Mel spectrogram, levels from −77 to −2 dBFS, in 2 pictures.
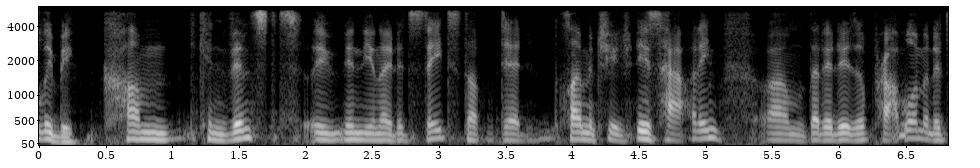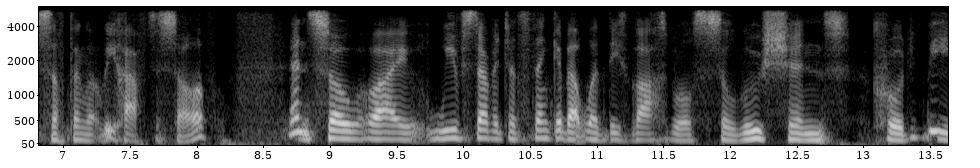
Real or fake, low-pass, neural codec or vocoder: fake; 5.4 kHz; codec, 16 kHz in and 24 kHz out, 0.4 kbps, LongCat-Audio-Codec, four codebook decoder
